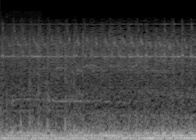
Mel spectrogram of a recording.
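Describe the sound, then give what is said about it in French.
A helicopter circles next to the studio, giving a steady, continuous low drone of rotor and engine with no clear breaks. No one speaks over it. “Un hélico qui tourne juste à côté du studio.”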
